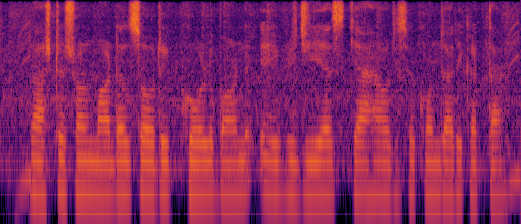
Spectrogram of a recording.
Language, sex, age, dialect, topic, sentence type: Hindi, male, 18-24, Hindustani Malvi Khadi Boli, banking, question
